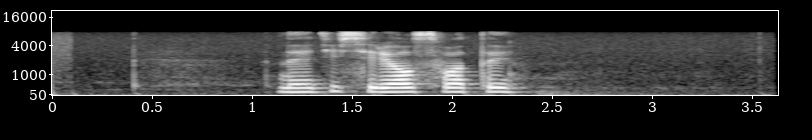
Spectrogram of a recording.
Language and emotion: Russian, neutral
